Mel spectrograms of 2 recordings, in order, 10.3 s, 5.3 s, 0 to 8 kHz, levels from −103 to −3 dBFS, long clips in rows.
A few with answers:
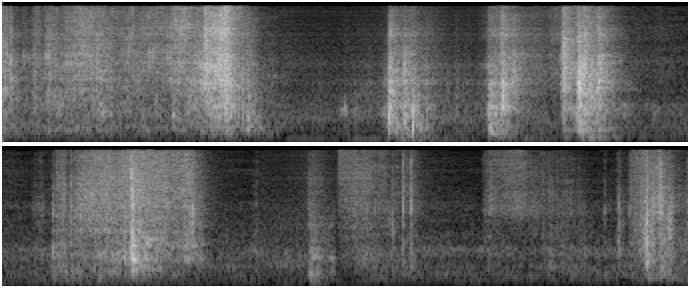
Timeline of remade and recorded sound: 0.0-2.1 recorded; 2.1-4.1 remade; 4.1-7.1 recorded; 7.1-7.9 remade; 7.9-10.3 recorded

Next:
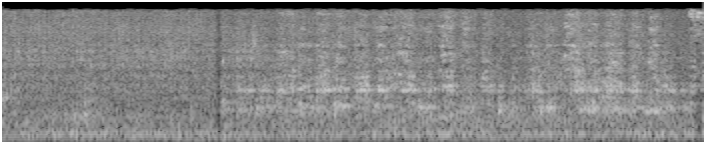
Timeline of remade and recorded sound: 0.0-5.3 recorded

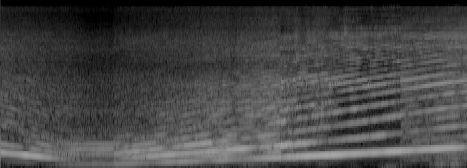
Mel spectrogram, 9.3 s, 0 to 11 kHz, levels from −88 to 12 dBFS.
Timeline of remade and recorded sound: 0.0-5.6 recorded; 5.6-8.0 remade; 8.0-9.3 recorded

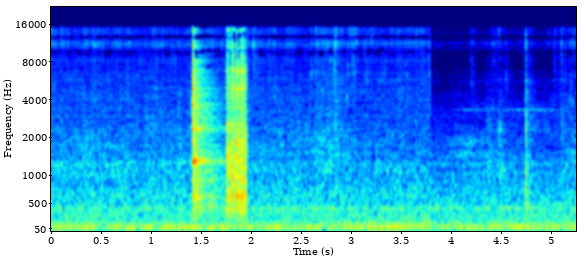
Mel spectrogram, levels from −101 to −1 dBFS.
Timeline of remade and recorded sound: 0.0-0.9 remade; 0.9-2.7 recorded; 2.7-5.3 remade

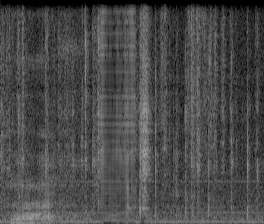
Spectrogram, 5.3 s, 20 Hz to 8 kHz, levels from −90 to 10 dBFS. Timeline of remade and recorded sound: 0.0-2.0 recorded; 2.0-2.7 remade; 2.7-5.3 recorded

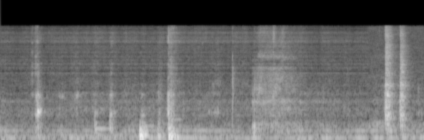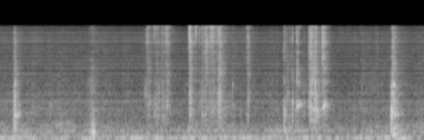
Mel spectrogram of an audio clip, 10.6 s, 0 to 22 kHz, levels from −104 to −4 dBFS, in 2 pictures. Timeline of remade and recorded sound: 0.0-4.6 remade; 4.6-5.3 recorded; 5.3-10.6 remade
